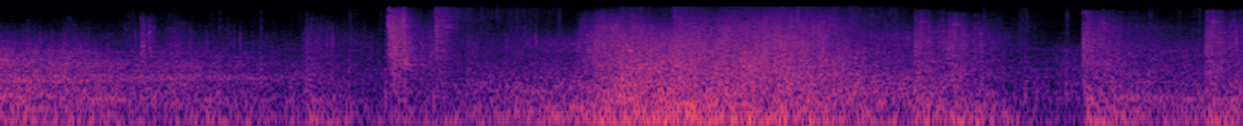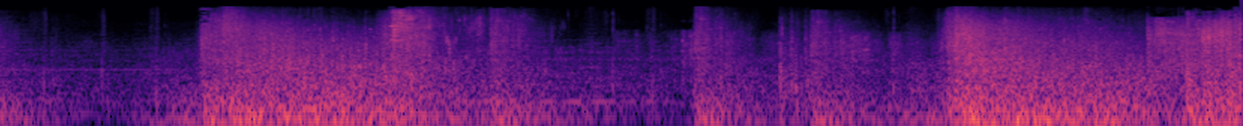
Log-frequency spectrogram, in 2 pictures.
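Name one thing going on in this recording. A giant stone golem stomps with heavy, booming thuds.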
